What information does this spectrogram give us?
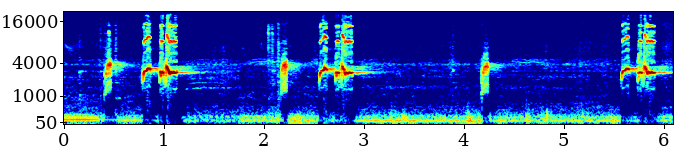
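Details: Sooty-headed bulbul, lure recording of loud lively song: quick bubbling phrases of slurred whistles about every two seconds, mixed with short single chirps, above a continuous low hum.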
